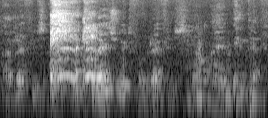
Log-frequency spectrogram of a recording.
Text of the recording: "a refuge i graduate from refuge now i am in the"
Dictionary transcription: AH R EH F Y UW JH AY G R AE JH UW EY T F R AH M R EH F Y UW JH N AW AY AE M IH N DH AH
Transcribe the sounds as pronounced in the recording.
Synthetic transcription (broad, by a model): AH R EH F Y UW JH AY G R AE JH UW EY T F R AH M R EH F Y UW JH N AW AY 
